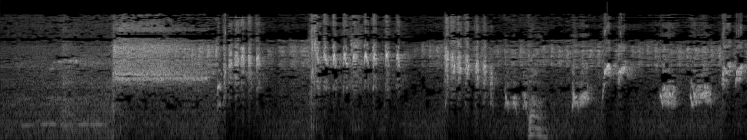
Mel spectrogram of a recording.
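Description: A greater green leafbird sings a rapid, varied run of high chattering notes, harsh buzzy bursts and short whistled phrases, with a steady hiss behind.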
